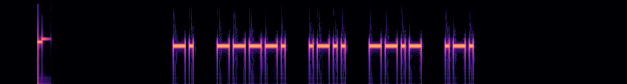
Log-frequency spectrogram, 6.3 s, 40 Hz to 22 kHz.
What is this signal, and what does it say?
Morse code, heard as a keyed tone, about 30 wpm, spaced as for 22 wpm, 700 Hz. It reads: N9LQR
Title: USA Call Signs - 5 Characters - 2x Character Spacing - 30wpm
